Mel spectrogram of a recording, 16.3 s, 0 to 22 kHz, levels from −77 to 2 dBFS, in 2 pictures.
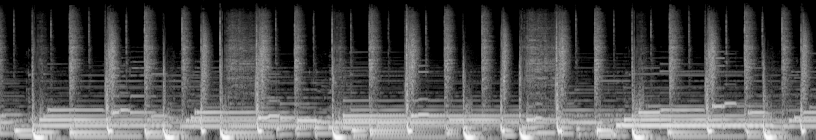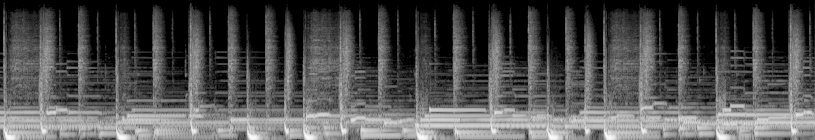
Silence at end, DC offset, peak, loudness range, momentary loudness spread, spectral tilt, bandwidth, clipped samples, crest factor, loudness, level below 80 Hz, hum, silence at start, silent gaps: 0 s; under 0.1%; 0 dBFS; 2 LU; 4 LU; -6 dB/octave; 17 kHz; 0.6%; 10 dB; -12 LUFS; -14 dBFS; none; 0 s; none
